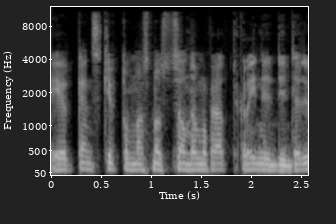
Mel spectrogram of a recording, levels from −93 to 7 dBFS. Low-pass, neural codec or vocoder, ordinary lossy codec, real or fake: 10.8 kHz; codec, 24 kHz, 1 kbps, SNAC; AAC, 32 kbps; fake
